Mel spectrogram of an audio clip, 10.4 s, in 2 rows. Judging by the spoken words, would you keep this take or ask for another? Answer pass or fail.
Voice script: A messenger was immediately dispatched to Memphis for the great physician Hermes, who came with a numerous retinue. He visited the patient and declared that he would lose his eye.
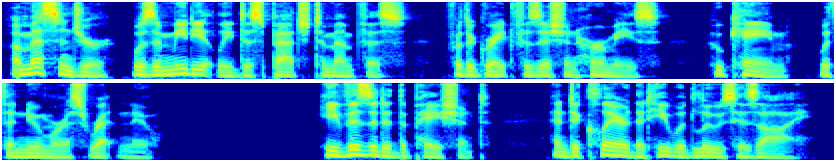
pass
